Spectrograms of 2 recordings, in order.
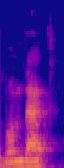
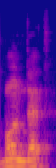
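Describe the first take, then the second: First: "bondad" with DAD stressed; correct final stress. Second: "bondad" as BÓN-dad, BON louder; wrong stress on first syllable. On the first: Teacher giving the correct form, "bondad" stressed on DAD. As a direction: lean on the last syllable of "bondad". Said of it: "Decimos bondad". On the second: Teacher showing what we don't say, "bondad" stressed on BON. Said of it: "No decimos bondad". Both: Shown as a demonstration.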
